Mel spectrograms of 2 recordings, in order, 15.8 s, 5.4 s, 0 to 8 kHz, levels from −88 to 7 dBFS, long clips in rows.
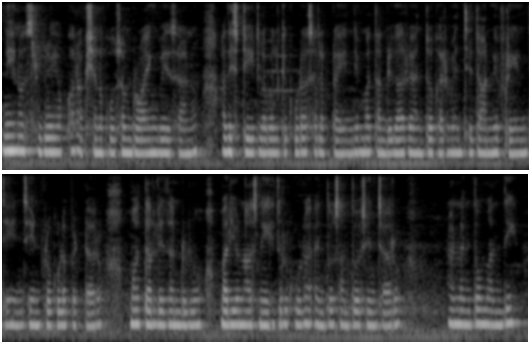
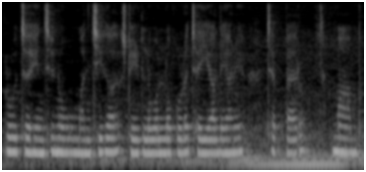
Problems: low volume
